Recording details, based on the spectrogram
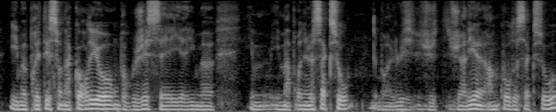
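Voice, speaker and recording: Long, frequent pauses from a man with a fairly low pitch and fairly even intonation. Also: fairly slow pace, very clean recording, silent background. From Provence, France. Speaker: musician and composer. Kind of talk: interview. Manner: halting, repeats words.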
